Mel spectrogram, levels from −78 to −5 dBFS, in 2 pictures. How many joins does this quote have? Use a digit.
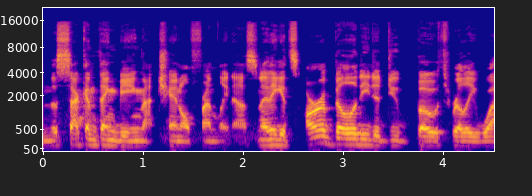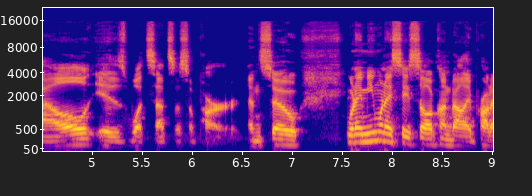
0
